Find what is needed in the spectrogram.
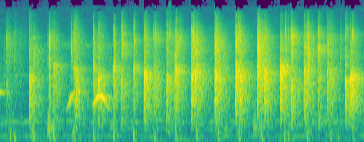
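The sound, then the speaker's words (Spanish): Audience applause as a band walks onto a stage at a live show: many hands clap loudly and steadily, forming a fairly regular, rhythmic pattern of dense claps that continues throughout. “Un aplauso.”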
